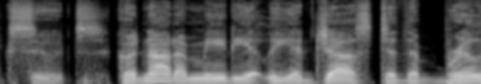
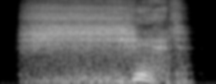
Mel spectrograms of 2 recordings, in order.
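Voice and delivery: sharp, breath-heavy startled expletive; startled curse; 13 semitones higher than usual. A narrator's reading. Man hearing destroyers were lost, startled. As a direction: blurt it out on a burst of air. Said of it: "He was so startled".

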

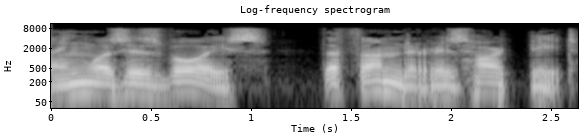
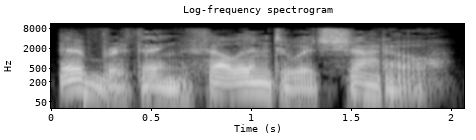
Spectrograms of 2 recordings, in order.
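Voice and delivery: ordinary delivery, nothing marked

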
